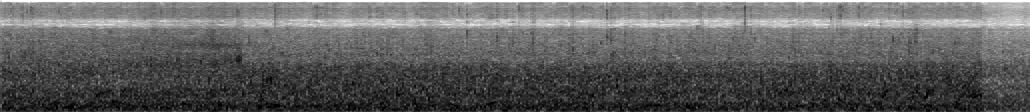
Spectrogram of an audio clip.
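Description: Mountain creek water rushing steadily at close range, a continuous broadband wash with no speech.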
